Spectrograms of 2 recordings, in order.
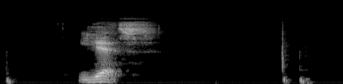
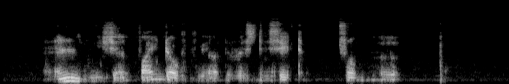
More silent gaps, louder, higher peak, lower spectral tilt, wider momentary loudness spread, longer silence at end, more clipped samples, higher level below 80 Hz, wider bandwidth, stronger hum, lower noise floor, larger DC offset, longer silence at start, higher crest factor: neither; about the same, -19 LUFS vs -21 LUFS; about the same, -2 dBFS vs -4 dBFS; second, -2.5 dB/octave vs -5.5 dB/octave; first, 25 LU vs 21 LU; second, 0.35 s vs 0.65 s; neither; about the same, -56 dBFS vs -60 dBFS; first, 10 kHz vs 8 kHz; neither; first, -75 dBFS vs -65 dBFS; neither; second, 0.05 s vs 0.45 s; first, 24 dB vs 18 dB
